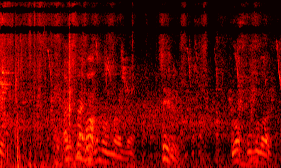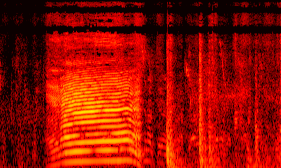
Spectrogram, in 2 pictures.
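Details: Simmental heifer bought at a livestock market and loaded onto a truck to be taken home gives one long, loud, harmonic-rich moo lasting about a second and a half, held steady then dropping off, preceded by human voices and followed by knocking.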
